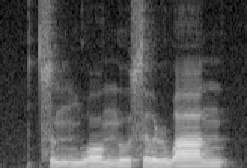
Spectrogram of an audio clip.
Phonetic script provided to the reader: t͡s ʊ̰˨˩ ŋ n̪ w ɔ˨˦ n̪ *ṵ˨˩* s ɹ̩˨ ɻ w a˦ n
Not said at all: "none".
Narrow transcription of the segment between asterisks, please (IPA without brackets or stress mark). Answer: u˦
